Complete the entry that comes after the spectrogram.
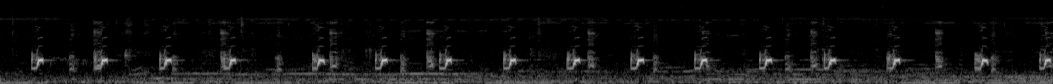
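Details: Repeated calls of a white-breasted waterhen at a rice paddy during luring: clipped, hooked notes given at a very even pace, roughly one every 0.6 seconds, about sixteen in a row, with faint hum behind.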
